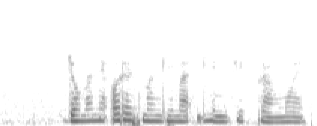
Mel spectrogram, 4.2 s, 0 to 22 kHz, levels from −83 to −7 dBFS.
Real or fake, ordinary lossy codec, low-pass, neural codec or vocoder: fake; AAC, 32 kbps; 3.6 kHz; codec, 16 kHz, 6 kbps, DAC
